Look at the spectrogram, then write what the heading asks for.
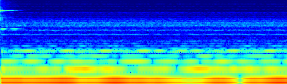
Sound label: BELL LIGHTS, JV PADS; Pro-Rec - Synthsonic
